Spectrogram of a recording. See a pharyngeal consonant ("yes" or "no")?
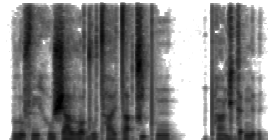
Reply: no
